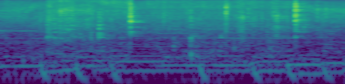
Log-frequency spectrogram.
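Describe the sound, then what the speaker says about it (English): Vegetables and almonds are stirred in a hot pan, with soft sizzling beneath a run of scraping, clattering stirs and a few sharper knocks of the utensil. "Just going to stir all of the vegetables around."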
